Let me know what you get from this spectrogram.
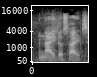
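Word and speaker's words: cnidocytes: उसके बाद नाइडोसाइट्स हैं, इसमें शायद सी साइलेंट होता है, एंड नेमेटोसाइट्स हैं।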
